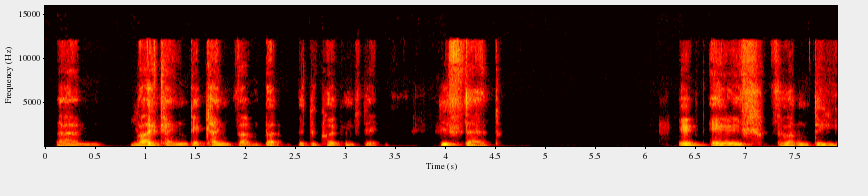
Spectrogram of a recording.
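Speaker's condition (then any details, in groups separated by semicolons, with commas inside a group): Profound deafness, born profoundly deaf, cochlear implant; hearing aids let own speech be heard, speech not too bad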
